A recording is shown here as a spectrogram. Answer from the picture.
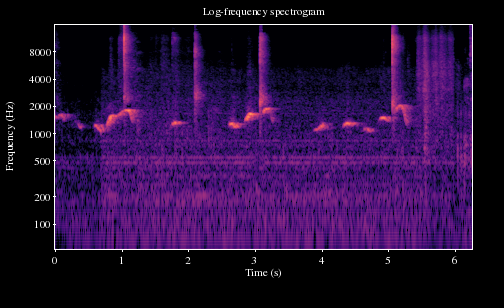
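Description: A person whistling a wandering, unhurried tune in short rising-and-falling phrases, with a few sharp clicks between them.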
